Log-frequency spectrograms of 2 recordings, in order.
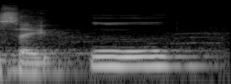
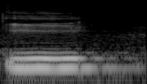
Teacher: see how your lips are like rounded, but e, your lips are open. And then you can change the sound just doing that without moving your tongue.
